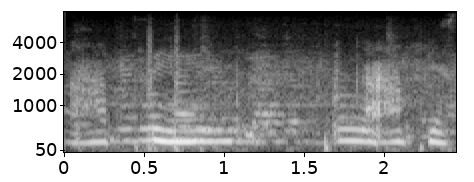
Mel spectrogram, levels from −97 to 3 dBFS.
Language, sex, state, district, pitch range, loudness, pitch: Hindi, female, Bihar, Sitamarhi, 220-240 Hz, -14 LUFS, 230 Hz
